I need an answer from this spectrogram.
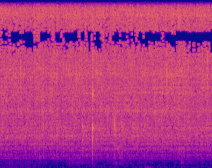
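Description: Halved tomatoes sizzling steadily as they fry in a hot skillet on the stovetop. About two seconds in there are a couple of faint clicks of a spoon against the pan as pesto is dabbed on.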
